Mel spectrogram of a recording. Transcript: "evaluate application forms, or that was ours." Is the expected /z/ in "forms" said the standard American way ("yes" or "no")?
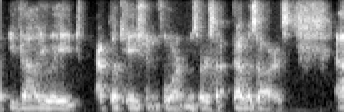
yes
